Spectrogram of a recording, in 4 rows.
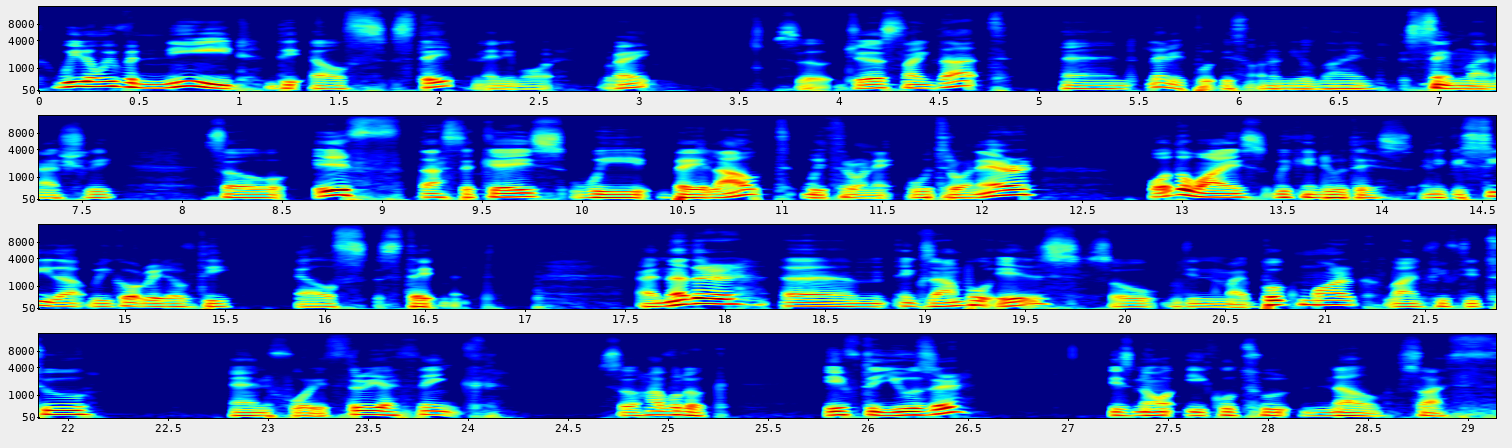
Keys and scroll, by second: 5.7 alt+BackSpace, 12.7 super+v, 16.8 super+v.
